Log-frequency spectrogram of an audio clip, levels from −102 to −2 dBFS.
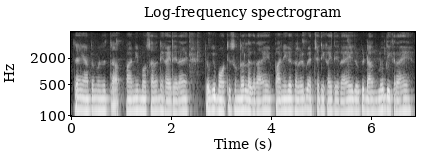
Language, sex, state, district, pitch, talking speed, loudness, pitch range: Hindi, male, Maharashtra, Solapur, 120 Hz, 280 wpm, -16 LUFS, 115-120 Hz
